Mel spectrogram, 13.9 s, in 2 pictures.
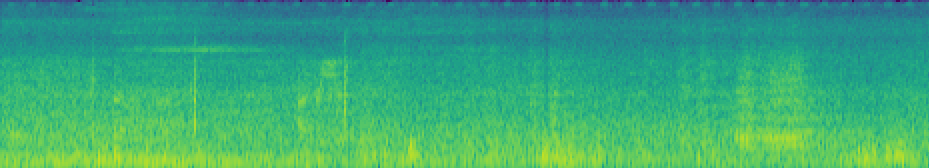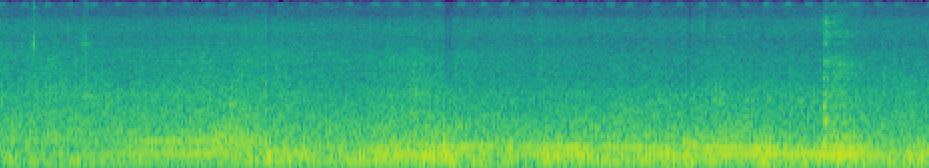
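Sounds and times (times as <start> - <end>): train rumbling on rails: 0.0 - 13.9.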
